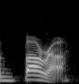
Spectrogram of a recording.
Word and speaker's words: borough: and schools it's a borough so did you spot the next sound it's like an uh sound in thora and burra there are a few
